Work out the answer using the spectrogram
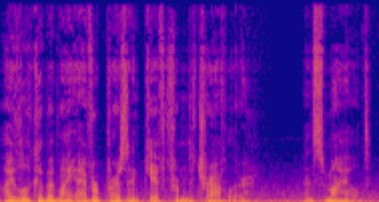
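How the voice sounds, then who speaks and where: Deep, gravelly man playing a brooding space soldier. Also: fairly quick, darkish tone, a little hiss or hum. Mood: reflective. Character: weary, remorseful male Titan space soldier and narrator. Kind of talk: first-person dramatic narration and dialogue, sci-fi audio drama.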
